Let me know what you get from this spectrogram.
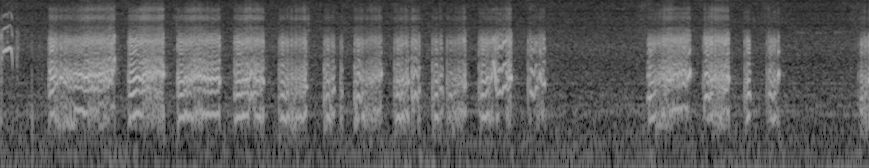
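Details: Young female guinea pig making sounds of contentment: short buzzy, rasping bursts repeated roughly twice a second in quick runs, broken by a brief pause before a second run of bursts.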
